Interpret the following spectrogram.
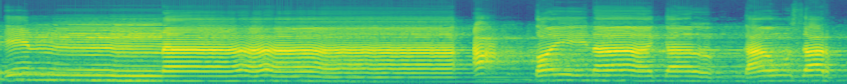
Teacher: Nunnya wajib digunakan, wajib ditahan, nahannya 1 alif 2 harkat dan didengungkan. Kemudian naknya dibaca 2, alif 5 harkat, karena itu hukumnya adalah mad jaid munfasil. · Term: nun gunah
